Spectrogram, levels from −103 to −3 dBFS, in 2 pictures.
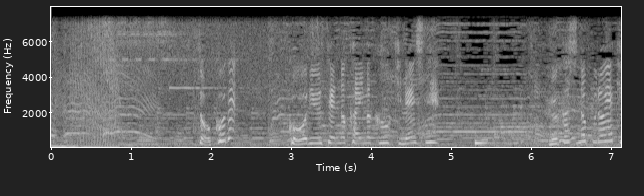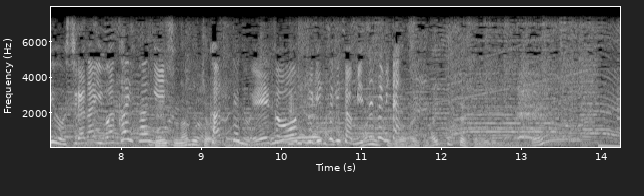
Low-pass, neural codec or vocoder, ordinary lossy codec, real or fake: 7.2 kHz; none; none; real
